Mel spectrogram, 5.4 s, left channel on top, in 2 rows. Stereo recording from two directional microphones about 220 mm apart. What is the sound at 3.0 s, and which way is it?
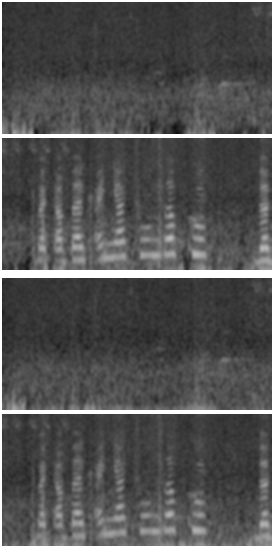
Speech, centre (ahead or behind).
